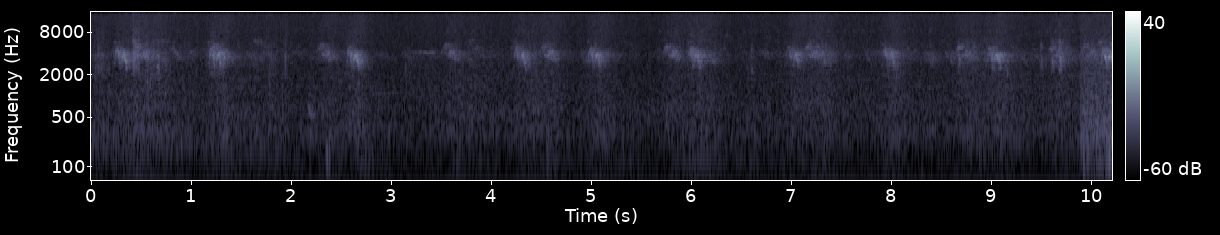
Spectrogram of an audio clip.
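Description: A small bird chirping faintly, short high calls repeating about twice a second, often in pairs.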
